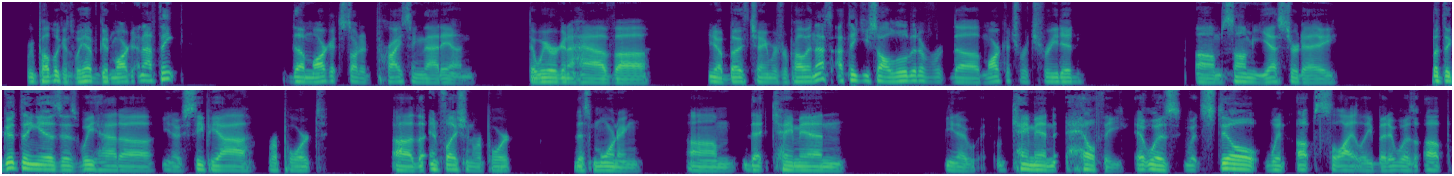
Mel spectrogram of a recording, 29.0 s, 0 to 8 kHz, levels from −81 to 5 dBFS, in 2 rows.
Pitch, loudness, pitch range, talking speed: 105 Hz, -23 LUFS, 95-115 Hz, 170 wpm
